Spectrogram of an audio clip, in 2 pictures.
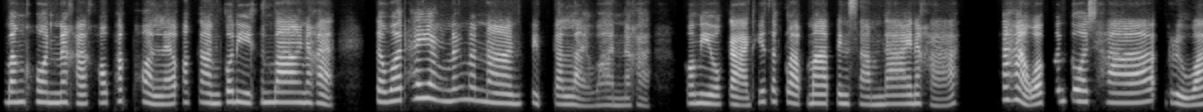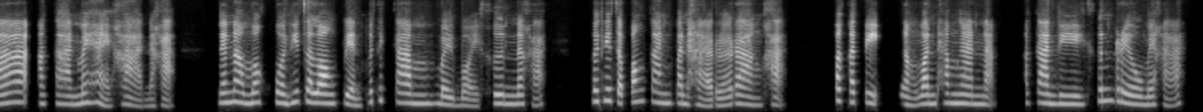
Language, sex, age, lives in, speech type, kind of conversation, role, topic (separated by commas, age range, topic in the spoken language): Thai, female, 25-29, Thailand, read, expert-assistant, expert, ถ้าต้องนั่งทำงานหน้าคอมเป็นเวลานาน จะมีวิธีป้องกันหรือบรรเทาอาการปวดหลัง ปวดตา หรืออาการทางกายภาพอื่นๆ ได้อย่างไร?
